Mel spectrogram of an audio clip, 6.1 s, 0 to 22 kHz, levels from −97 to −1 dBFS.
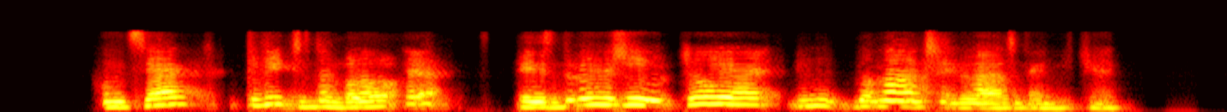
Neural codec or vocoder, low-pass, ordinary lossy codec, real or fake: codec, 16 kHz, 0.5 kbps, FreqCodec, smaller model; none; none; fake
